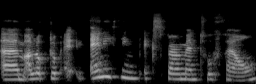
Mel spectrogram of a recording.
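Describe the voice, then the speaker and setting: A raised, projected woman's voice, high-pitched with a bright, sharp tone and ordinary pitch variation. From Birmingham, England. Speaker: experimental filmmaker. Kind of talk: casual interview.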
